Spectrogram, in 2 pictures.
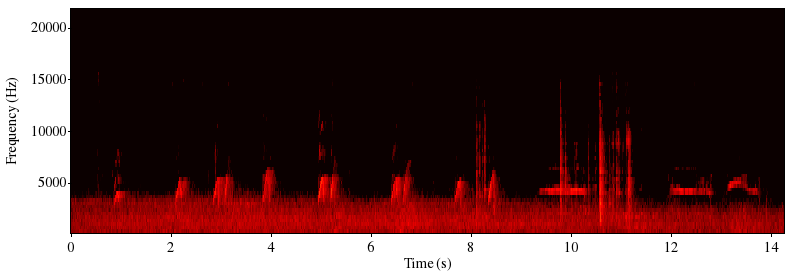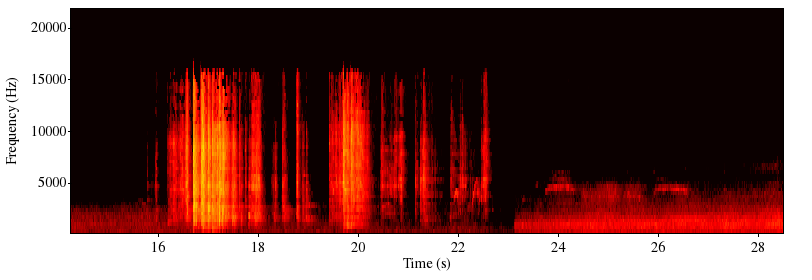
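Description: Short high bird calls repeating about once a second over a steady background hiss. A cluster of loud, sharp clinks comes a little past halfway, with another a few seconds later, and the background steps up abruptly near the end.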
